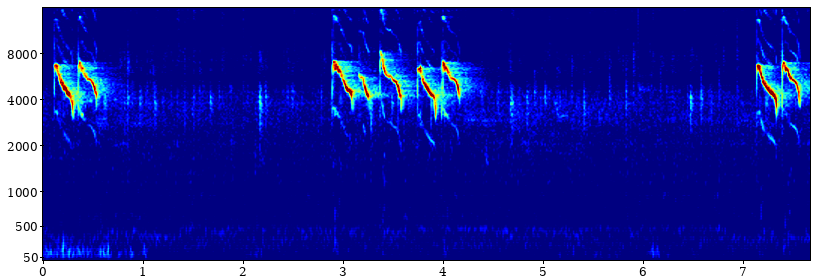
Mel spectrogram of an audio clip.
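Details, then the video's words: White-eye ngalas, a wild-style song played to teach caged birds, with paired high descending whistles repeated in several groups about every few seconds above a constant background of running water. "pancingan pleci ngalas UNTUK PANCINGAN PLECI BELAJAR NGALAS"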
